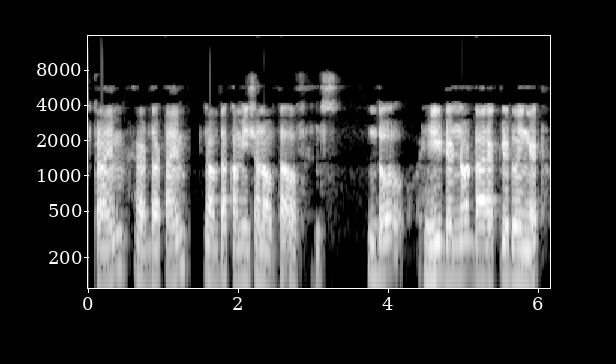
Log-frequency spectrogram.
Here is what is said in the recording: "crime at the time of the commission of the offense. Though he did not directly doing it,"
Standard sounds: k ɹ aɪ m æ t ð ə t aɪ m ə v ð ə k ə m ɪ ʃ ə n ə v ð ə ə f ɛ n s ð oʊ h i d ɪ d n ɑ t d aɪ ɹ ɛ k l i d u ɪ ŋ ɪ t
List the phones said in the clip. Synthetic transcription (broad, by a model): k ɹ aɪ m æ t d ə t aɪ m ə v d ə k ə m ɪ ʃ ə n ə v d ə ə f ɛ n s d oʊ h i d ɪ d n ɑ t d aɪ ɹ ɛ k l i d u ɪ ŋ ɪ t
